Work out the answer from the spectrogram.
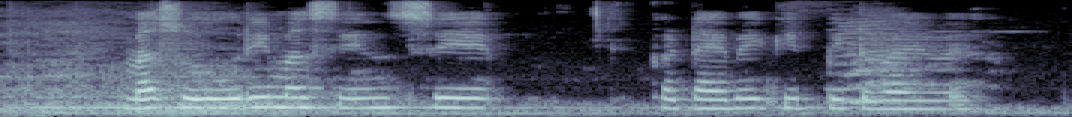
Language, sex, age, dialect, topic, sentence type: Magahi, female, 56-60, Central/Standard, agriculture, question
